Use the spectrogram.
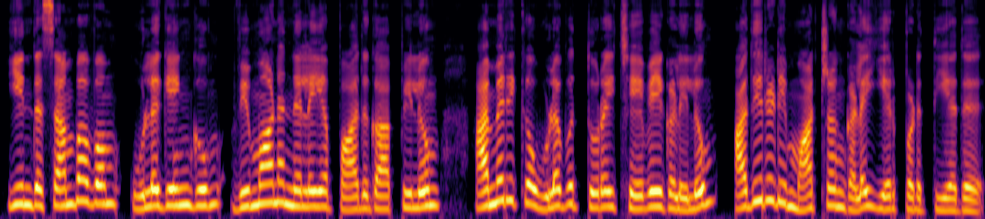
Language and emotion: Tamil, neutral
